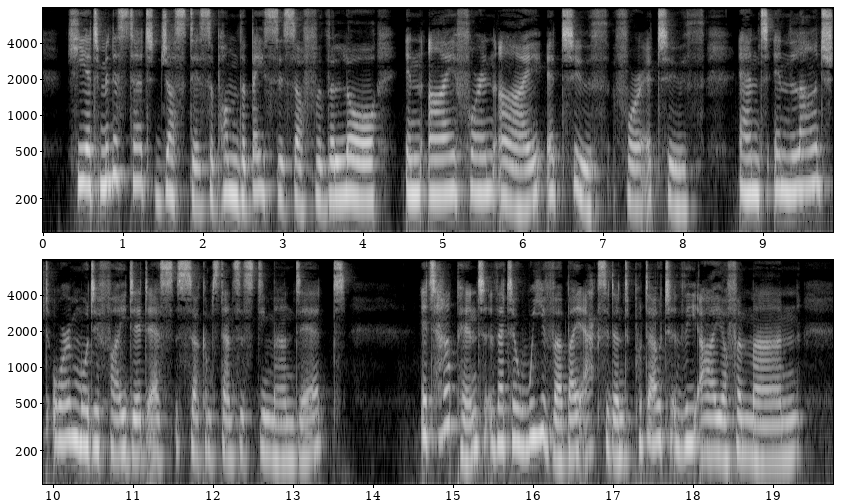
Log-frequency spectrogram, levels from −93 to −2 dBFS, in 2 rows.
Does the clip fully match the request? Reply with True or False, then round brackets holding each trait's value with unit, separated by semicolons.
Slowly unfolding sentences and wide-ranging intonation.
False (125 wpm; 3.5 semitones)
